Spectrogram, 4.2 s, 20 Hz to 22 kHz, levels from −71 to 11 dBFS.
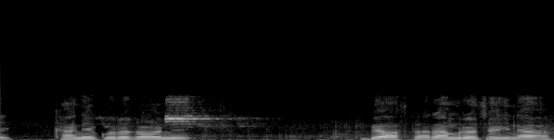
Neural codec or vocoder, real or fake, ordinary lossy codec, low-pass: none; real; Opus, 32 kbps; 7.2 kHz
